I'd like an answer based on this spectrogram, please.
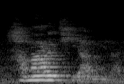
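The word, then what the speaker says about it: ἁμαρτία: 헬라어 첫 글자가 알파인데 그 알파라는 단어 위에 쉼표 꼬리가 있으면 아로 발음이 되지만 쉼표가 거꾸로 뒤로 이렇게 붙어 있으면 하가 됩니다. 그래서 저기 써놨다시피 하마르티아입니다.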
